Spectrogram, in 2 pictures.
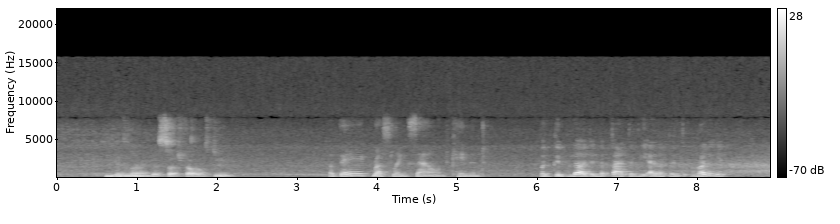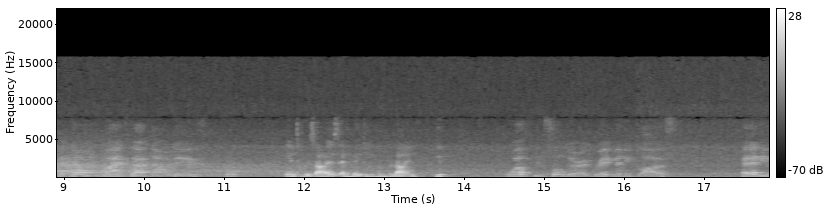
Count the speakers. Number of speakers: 4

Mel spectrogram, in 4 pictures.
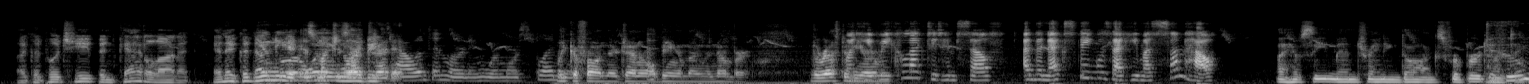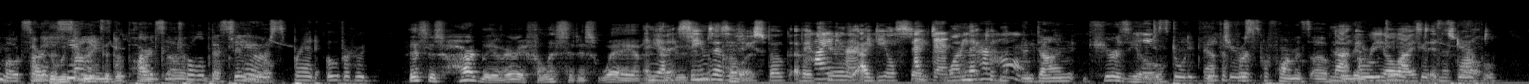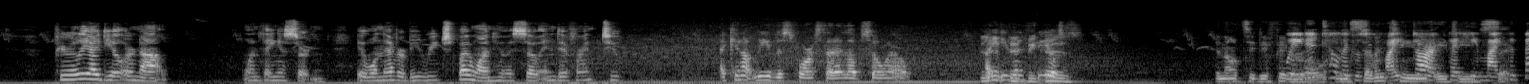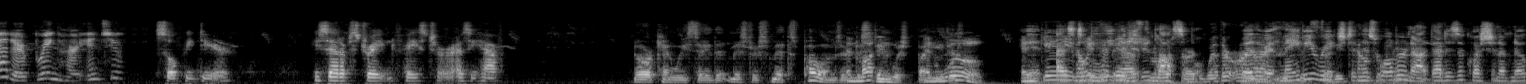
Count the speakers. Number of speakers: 10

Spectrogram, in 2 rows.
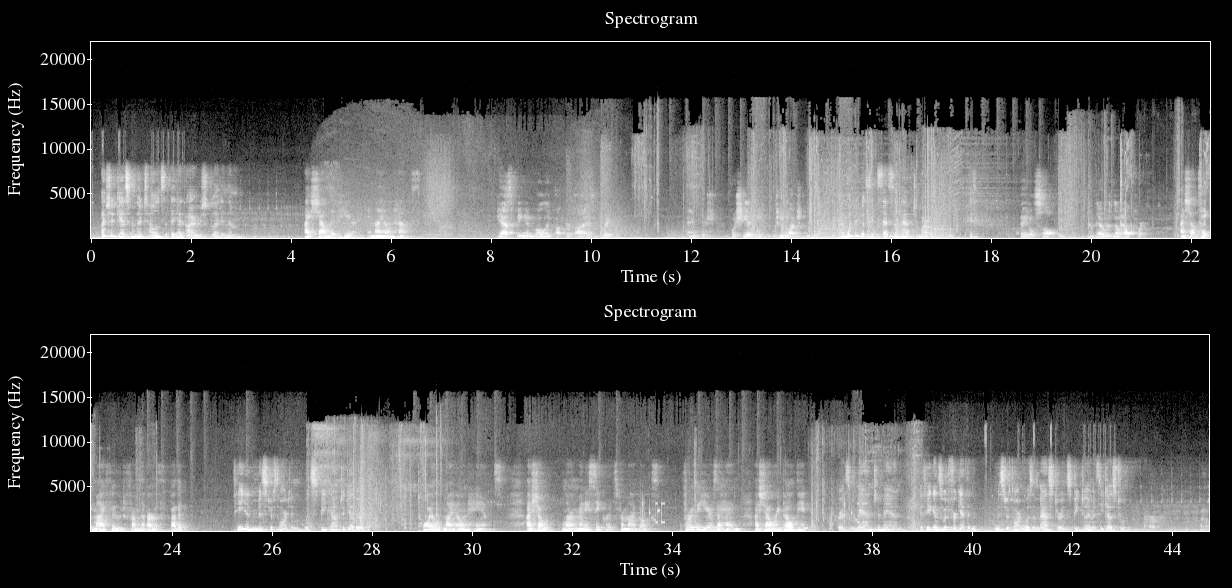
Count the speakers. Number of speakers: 3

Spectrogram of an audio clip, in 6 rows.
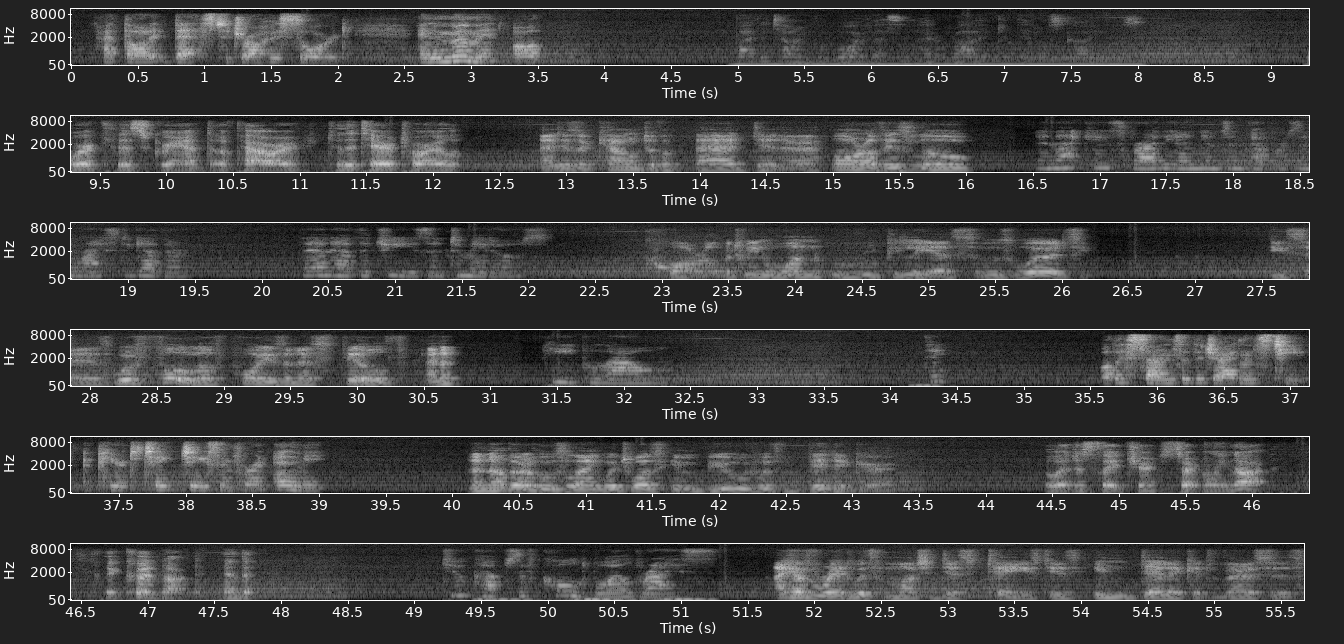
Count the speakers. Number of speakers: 5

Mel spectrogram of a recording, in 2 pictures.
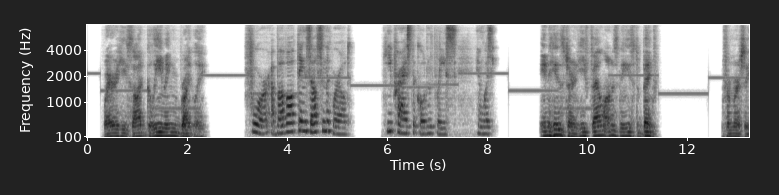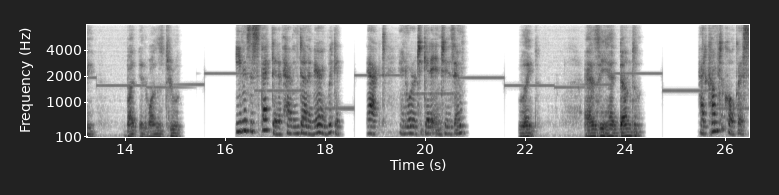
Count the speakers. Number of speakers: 2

